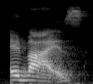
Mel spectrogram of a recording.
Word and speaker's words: advise: The S is at my lips, it's unvoiced. The Z is in my throat, my vocal cords are engaged, it's voiced. Advice, advise. Advice, advise. So the pronunciation is very different.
